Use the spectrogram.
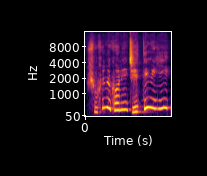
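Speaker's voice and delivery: high, astonished, words leaping up; surprised disbelief. Shown as a demonstration. Teacher acting amazed at startling news, surprised. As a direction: sound stunned by what you just heard. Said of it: "حالت شگفتی".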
